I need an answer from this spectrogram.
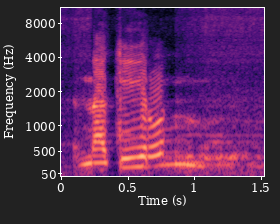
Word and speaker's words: Nakir: Tiga dibaca tanwin. Karena kaidah dalam bahasa Arab, setiap nama yang diambil dari bahasa Arab dibaca tanwin. Kalau nama asing bukan dari bahasa Arab, dibaca tanpa tanwin.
